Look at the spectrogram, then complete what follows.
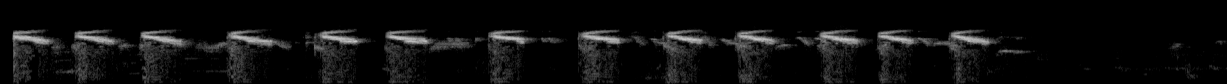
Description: hwamei betina

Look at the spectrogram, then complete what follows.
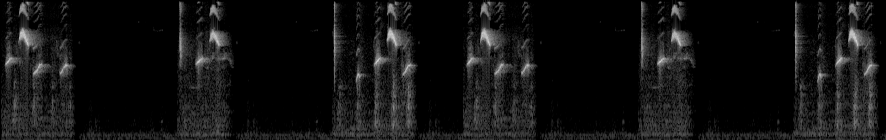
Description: suara betina tledekan

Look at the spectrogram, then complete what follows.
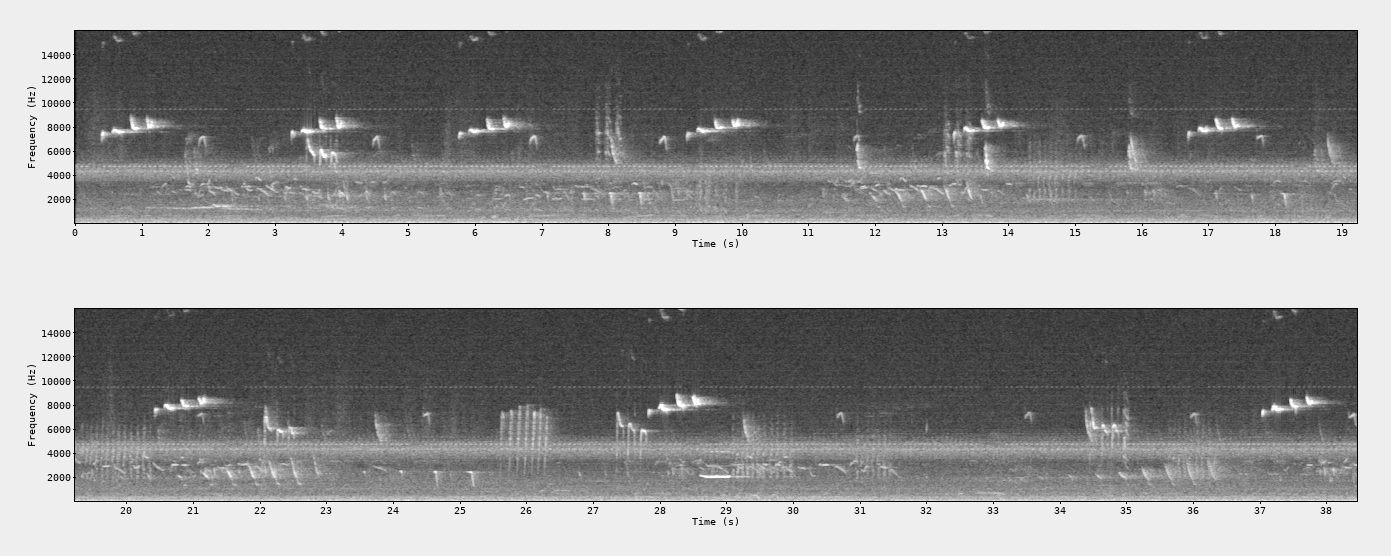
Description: suara burung cabai gunung

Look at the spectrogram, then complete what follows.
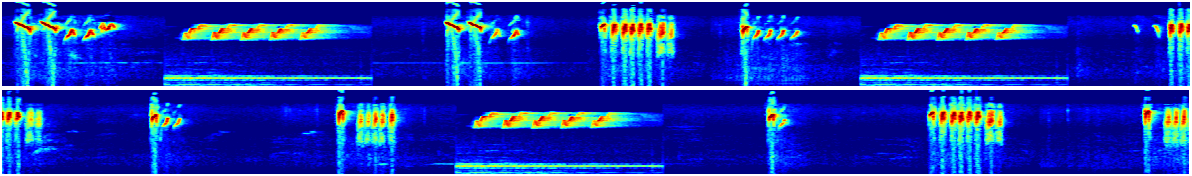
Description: kombinasi glatik batu dan kolibri

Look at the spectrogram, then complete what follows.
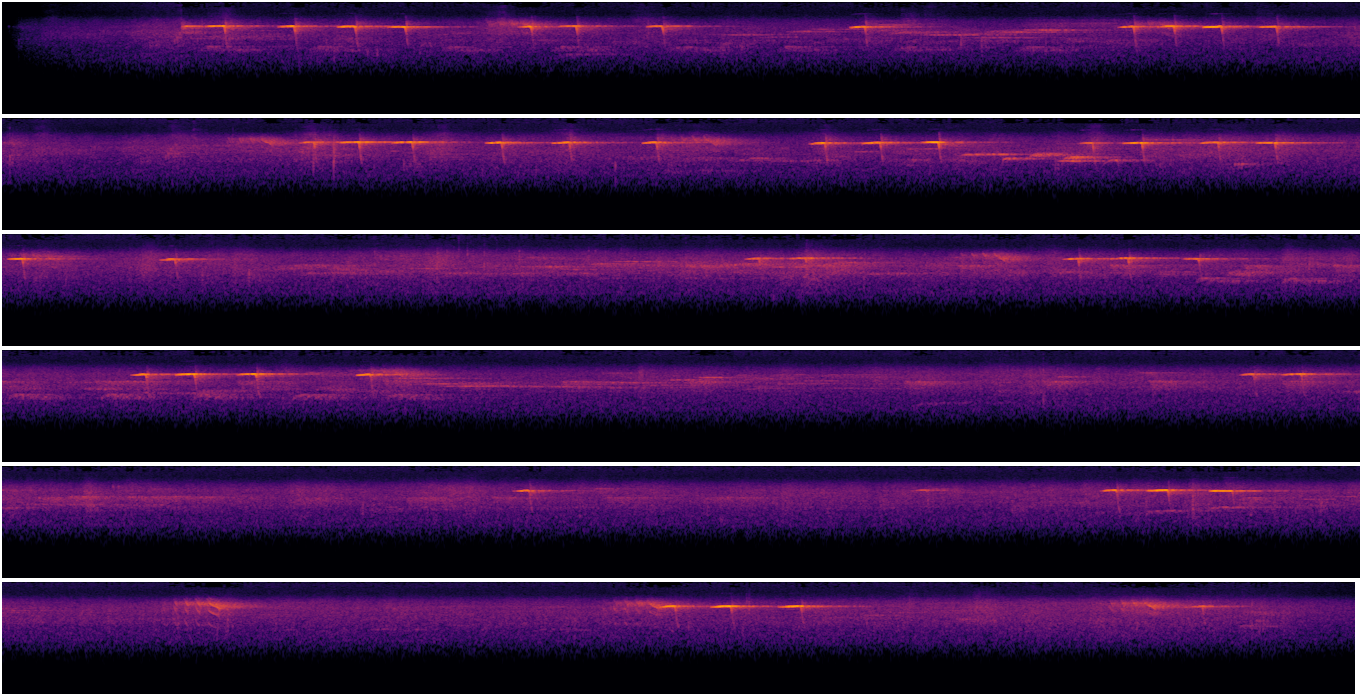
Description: burung murai besi murai cai murai air mancur

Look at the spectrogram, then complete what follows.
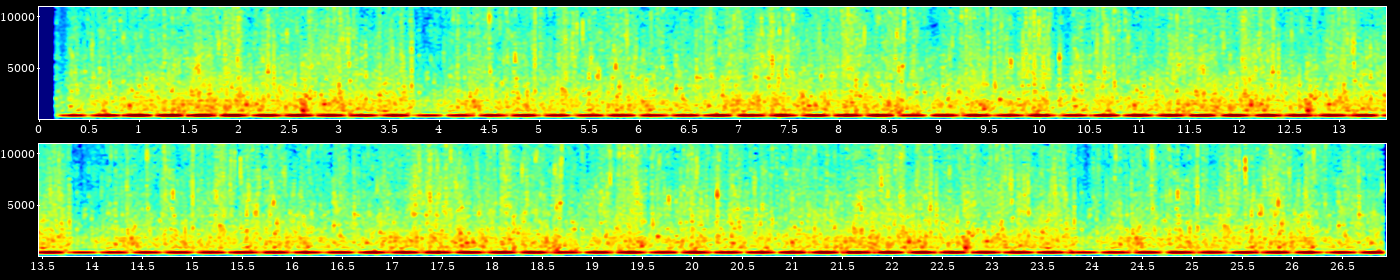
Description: terapi air mengalir

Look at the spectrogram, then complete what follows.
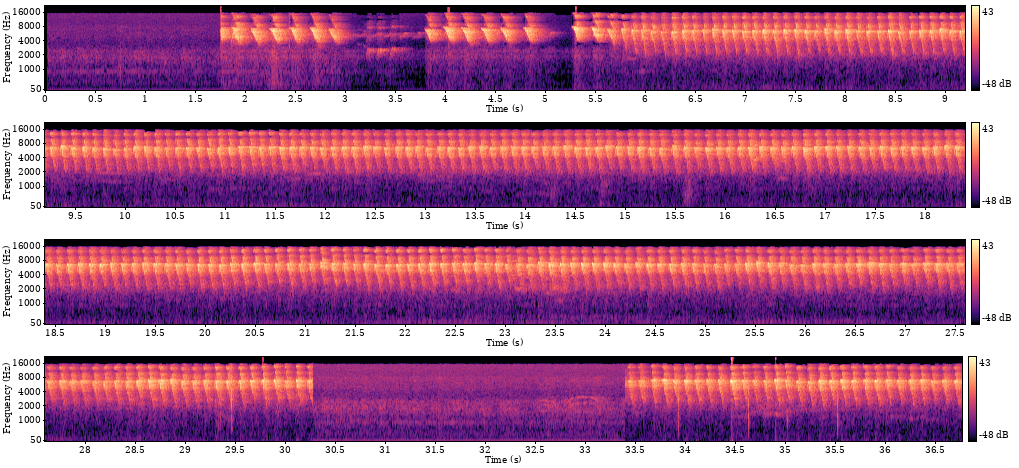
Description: suara asli panjang burung rio rio

